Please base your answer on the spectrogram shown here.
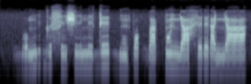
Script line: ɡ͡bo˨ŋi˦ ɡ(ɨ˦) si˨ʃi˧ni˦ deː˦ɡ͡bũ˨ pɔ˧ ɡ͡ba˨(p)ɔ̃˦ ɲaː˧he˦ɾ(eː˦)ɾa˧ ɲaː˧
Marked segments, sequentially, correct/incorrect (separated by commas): incorrect, incorrect, incorrect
